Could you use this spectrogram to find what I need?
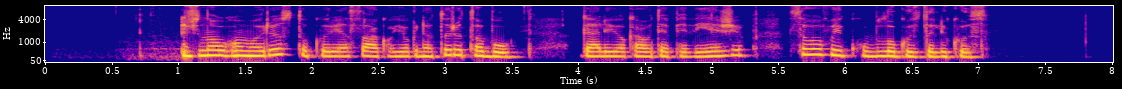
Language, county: Lithuanian, Vilnius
